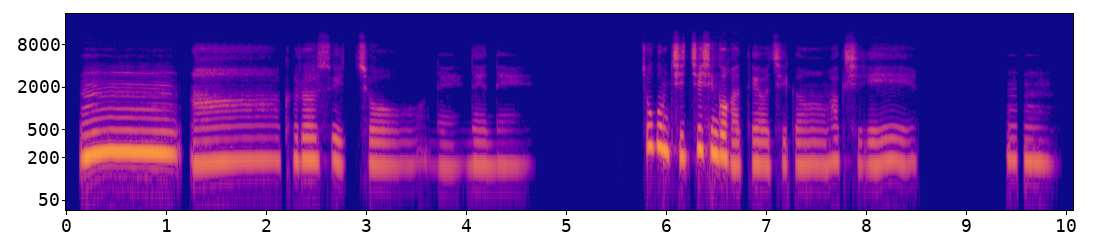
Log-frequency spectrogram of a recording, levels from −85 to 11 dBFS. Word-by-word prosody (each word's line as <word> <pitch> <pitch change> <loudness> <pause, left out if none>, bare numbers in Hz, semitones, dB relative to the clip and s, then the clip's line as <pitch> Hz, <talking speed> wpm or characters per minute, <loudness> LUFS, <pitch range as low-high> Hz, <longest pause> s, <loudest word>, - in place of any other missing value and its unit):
음. 240 +1 +6
아 185 +2 -6
그럴 190 -1 -4
수 185 +1 -10
있죠. 165 0 -9
네 155 0 -18
네 165 0 -10
네. 160 +1 -16 1.1
쪼금 285 -3 +4
지치신 235 +2 +2
것 210 -1 +5
같아요 165 -1 -6
지금 165 0 -10
확실히. 175 0 -9 0.9
음음. 180 -3 -9
180 Hz, 155 characters per minute, -23 LUFS, 165-205 Hz, 1.1 s, 음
